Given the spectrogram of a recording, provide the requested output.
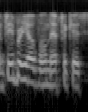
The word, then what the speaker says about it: Vibrio vulnificus: Yeah, Vibrio vulnificus is the name of the bacteria that's been getting so much press recently.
